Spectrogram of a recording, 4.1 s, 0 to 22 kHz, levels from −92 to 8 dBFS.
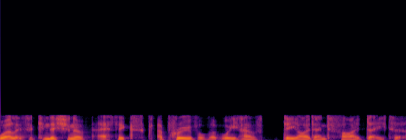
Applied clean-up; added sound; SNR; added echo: neural mask model DeepFilterNet 3.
